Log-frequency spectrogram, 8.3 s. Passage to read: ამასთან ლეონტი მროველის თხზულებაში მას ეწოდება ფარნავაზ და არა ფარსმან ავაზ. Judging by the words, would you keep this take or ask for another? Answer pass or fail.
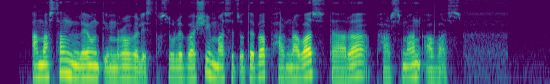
pass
